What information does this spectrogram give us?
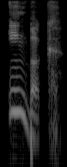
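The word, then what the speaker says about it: Einbeck: First brewed in the central town of Inbeck. It became awfully popular in Bavaria. Okay, you following me? Popular in Bavaria where their dialect caused them to pronounce the town inbuk, meaning Billy Goat in German.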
